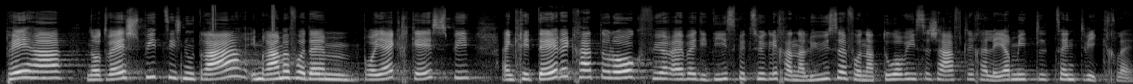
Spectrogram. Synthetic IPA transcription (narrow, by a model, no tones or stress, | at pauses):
pʰeːhaː | nɔɐtvɛstpit͡səiʃnud̥ʁaːimʁaːməfodɛmpʁojɛkχt̚ɡ̥ɛspi | ənkʁ̥itɛːʁjəkχataloːɡfyːʁɛbədidiːsb̥et͡syɡlɪχanalyːzəfonatuːʁvɪsəʃaftlɪχəleːʁmɪtl̩t͡sɛntv̥ɪkʰlə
